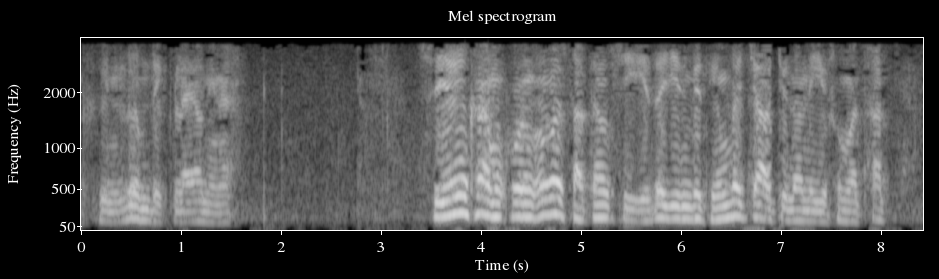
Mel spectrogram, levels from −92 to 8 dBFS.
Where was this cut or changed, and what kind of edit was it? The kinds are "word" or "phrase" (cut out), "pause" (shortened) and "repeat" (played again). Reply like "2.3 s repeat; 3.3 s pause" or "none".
none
